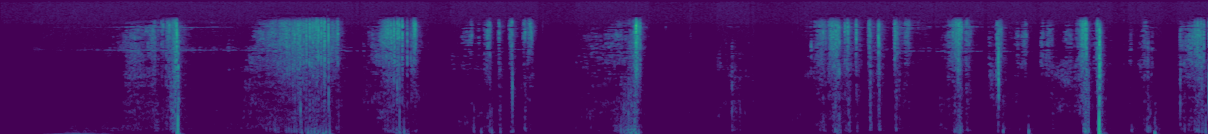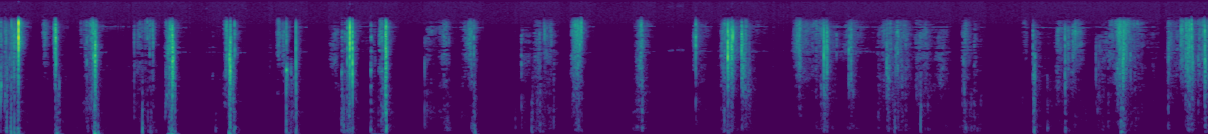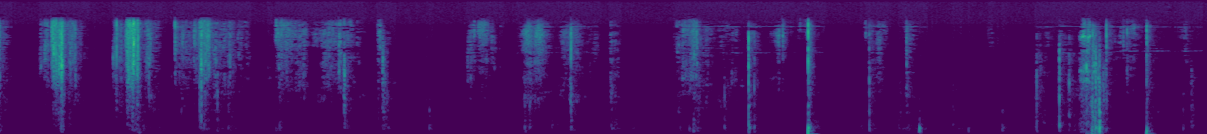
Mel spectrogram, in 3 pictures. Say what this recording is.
Just messing around with a book, opening and closing, rustling the pages, turning individual pages.
opening, book, closing, turning, pages, rustling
